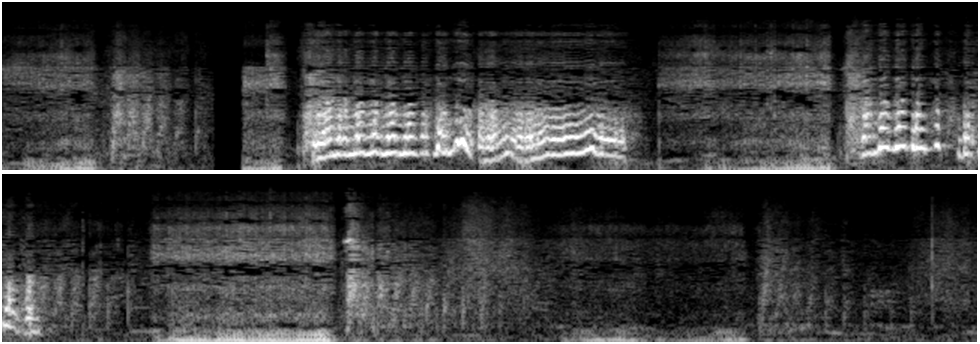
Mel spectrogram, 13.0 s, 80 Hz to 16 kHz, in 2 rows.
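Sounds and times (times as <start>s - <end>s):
dog snoring: 0.0s - 0.7s, 1.6s - 2.0s, 4.4s - 5.6s, 7.5s - 8.9s, 10.2s - 11.6s.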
